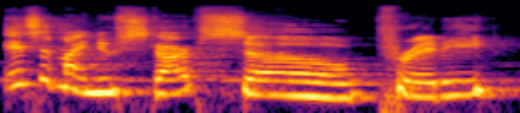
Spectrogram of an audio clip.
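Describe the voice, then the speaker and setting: A man's voice: high-pitched, lively intonation, slow, pushed and bright, soft background music, pitched above the performer's own voice, full character voice. A man voicing a gleeful, cruel young female cartoon pony in a playful sing-song way. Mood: gleeful, taunting.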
